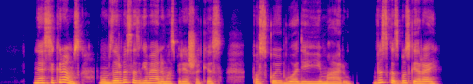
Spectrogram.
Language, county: Lithuanian, Tauragė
